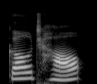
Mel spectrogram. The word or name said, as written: 高潮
